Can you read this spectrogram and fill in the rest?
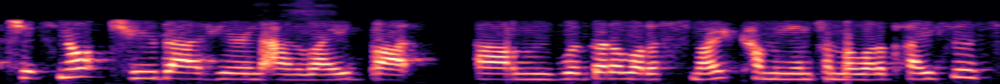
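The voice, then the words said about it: Australian accent. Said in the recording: “your lovely Australian accent”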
